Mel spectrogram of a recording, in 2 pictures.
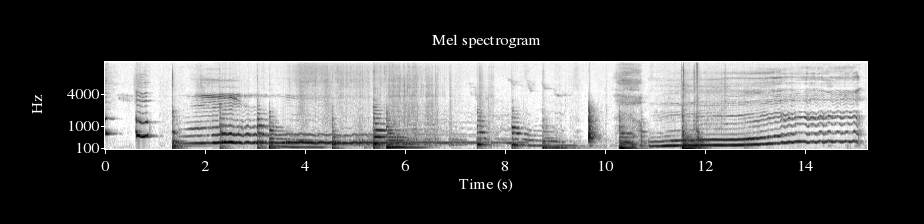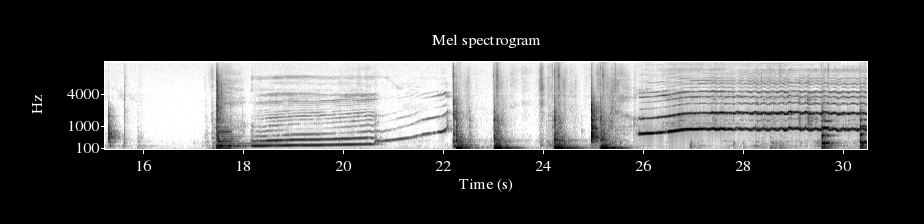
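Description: Free improvisation for a woman's voice and double bass: sliding, wavering vocal lines over low plucked bass notes and sharp knocks, with about two seconds of silence halfway through. Near the end the voice holds one high note with vibrato.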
